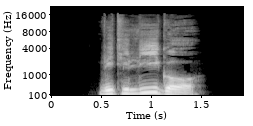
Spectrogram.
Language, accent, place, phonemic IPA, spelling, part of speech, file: German, Germany, Berlin, /vitiˈliːɡo/, Vitiligo, noun, De-Vitiligo.ogg
- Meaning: vitiligo (patchy loss of skin pigmentation)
